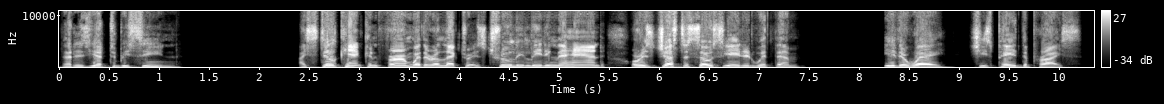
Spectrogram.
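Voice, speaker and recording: A woman's voice: lowish voice, moderate pace, darkish tone, no room sound, studio quality, lightly acted. A woman voicing a determined, vengeful action heroine with an earnest, formal delivery in fan-made game dialogue. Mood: grim.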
